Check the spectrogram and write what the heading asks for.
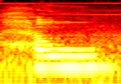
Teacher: ہا، واو زبر ہو، ہا حروف حلقی میں سے ہے، اس کو حلق کے وسطی حصے سے ادا کریں گے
